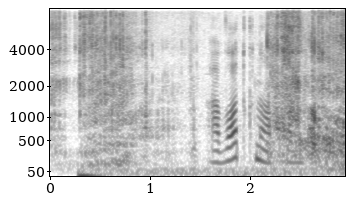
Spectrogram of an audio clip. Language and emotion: Russian, neutral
